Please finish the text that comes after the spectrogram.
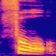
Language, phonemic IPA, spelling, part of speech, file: Cantonese, /fuː²¹/, fu4, romanization, Yue-fu4.ogg
- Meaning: 1. Jyutping transcription of 夫 2. Jyutping transcription of 乎 3. Jyutping transcription of 乯 4. Jyutping transcription of 扶 5. Jyutping transcription of 榑 6. Jyutping transcription of 符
